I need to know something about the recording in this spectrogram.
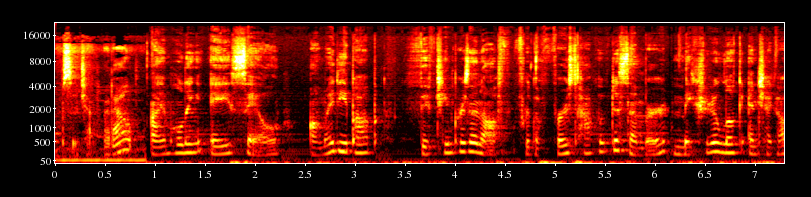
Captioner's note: voiceover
